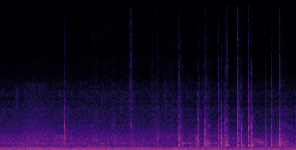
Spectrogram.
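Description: A thick drink is poured from a blender jug into plastic cups.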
